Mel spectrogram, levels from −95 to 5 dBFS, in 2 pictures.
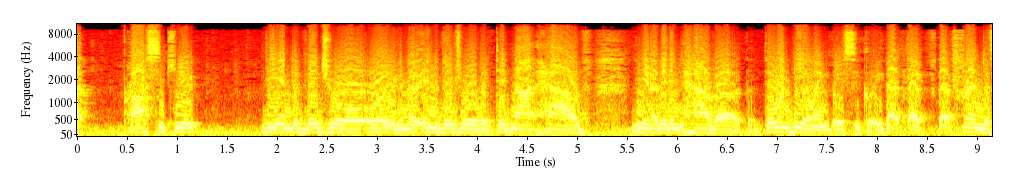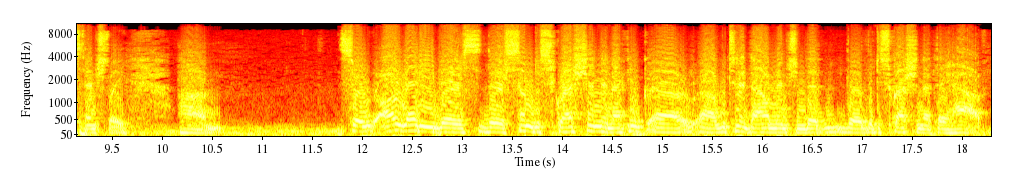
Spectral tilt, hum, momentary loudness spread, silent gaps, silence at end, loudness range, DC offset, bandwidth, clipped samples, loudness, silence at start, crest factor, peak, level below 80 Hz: -4.5 dB/octave; none; 8 LU; none; 0 s; 3 LU; under 0.1%; 11 kHz; 8%; -3 LUFS; 0 s; 4 dB; 0 dBFS; -20 dBFS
